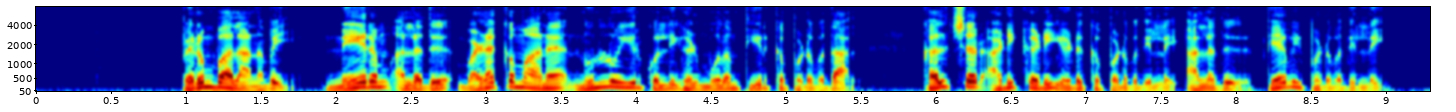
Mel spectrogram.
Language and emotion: Tamil, neutral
